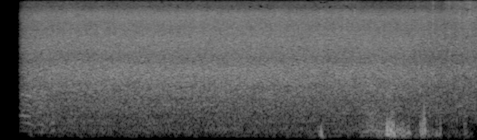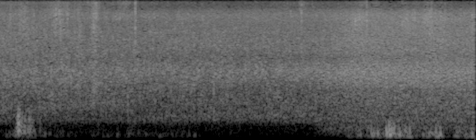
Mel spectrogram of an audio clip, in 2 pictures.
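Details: Steady outdoor hiss and low rumble, broken by a few dull thumps around the fourth to sixth seconds and near the end, with no clear animal call.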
